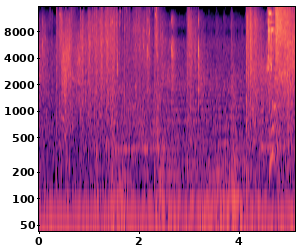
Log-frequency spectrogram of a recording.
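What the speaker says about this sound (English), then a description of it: "I'm taking fire." Gunfire in The Order: 1886 video game: a rapid scatter of sharp cracks and thuds, several close shots punching through a dense, noisy battle background.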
